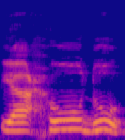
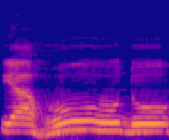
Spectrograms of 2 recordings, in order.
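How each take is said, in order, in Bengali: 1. h ধ্বনিটি বাতাস বের করে বলা হয়। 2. h ধ্বনিটি বাতাস বের না করে বলা হয়। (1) "এই হাটা উচ্চারণের সময় মুখ দিয়ে হালকা বাতাস বের করি, এরকমভাবে পড়লে পড়াটা সহি শুদ্ধ হবে না" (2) "কিভাবে পড়তে হবে"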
